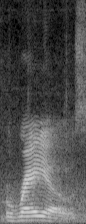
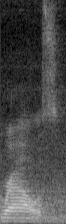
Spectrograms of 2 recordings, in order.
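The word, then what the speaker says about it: Rao's: It's pronounced Rayos, not Rouse.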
